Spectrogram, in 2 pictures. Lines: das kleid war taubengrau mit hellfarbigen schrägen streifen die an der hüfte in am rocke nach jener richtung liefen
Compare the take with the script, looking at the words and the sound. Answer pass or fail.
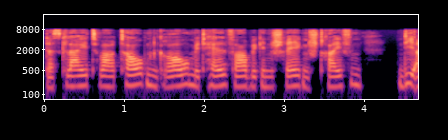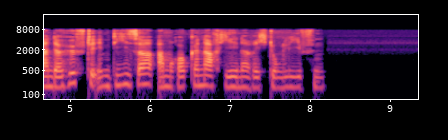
fail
